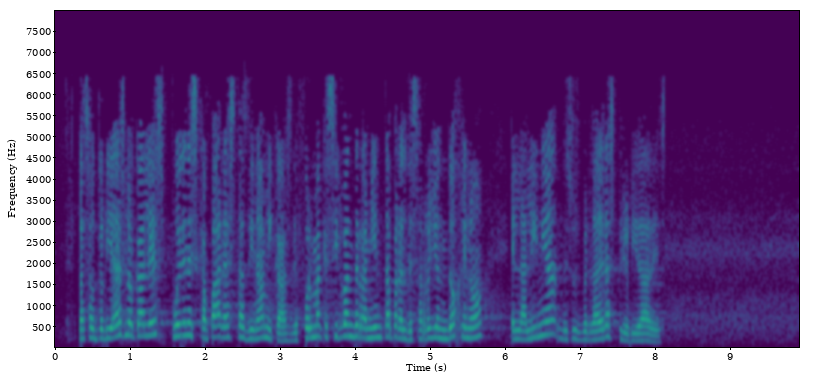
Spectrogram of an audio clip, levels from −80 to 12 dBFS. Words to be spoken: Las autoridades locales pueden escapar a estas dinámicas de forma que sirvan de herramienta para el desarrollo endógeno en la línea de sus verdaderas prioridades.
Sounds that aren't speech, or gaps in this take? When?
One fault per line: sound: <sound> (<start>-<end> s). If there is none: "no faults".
no faults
